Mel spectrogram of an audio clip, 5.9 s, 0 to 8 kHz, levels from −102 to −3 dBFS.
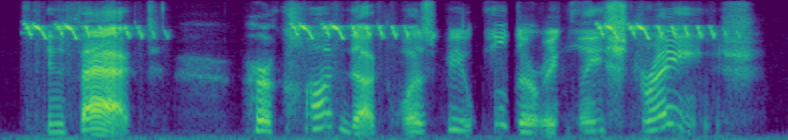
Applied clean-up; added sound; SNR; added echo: neural diffusion model UNIVERSE++.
